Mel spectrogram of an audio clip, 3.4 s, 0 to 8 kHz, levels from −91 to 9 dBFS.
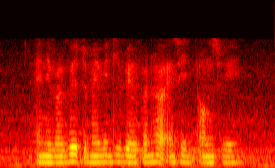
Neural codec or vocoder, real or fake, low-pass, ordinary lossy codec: codec, 24 kHz, 0.9 kbps, WavTokenizer, medium speech release version 1; fake; 7.2 kHz; AAC, 16 kbps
